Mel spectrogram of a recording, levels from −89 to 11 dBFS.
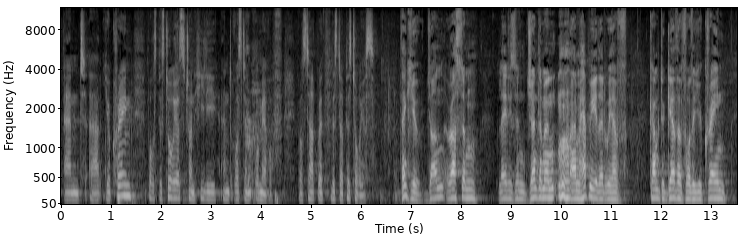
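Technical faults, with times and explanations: Nothing stood out as a technical problem on listening.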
